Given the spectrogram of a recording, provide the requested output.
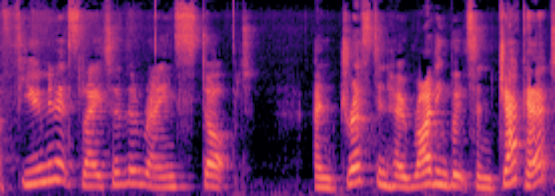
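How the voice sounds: Ordinarily varied pitch across a natural reading voice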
